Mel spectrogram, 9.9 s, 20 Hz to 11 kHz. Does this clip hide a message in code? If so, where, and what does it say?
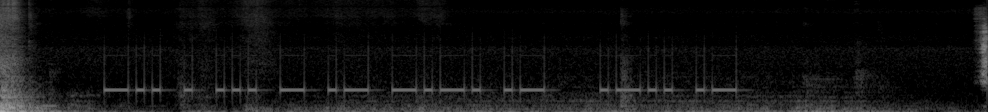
Yes: Morse code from 1.0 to 7.4 s, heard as a keyed tone, machine-sent, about 15 wpm, 680 Hz, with room echo and the noise inside a lift. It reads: DESTACA LA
